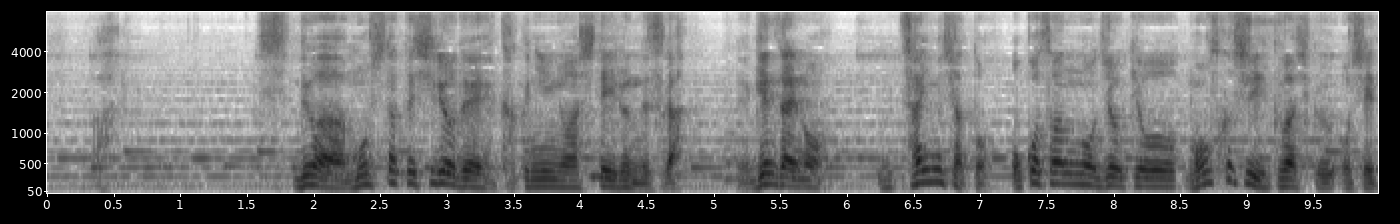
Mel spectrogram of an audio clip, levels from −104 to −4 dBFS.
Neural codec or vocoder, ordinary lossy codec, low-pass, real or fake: none; none; none; real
